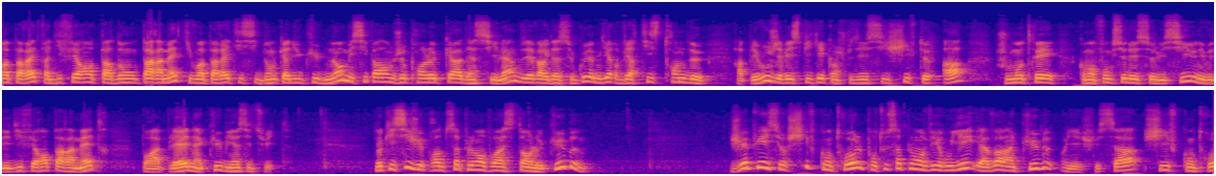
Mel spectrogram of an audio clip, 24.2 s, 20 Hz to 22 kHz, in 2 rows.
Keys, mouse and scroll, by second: 3.1-6.1 drag, 9.1 shift+a, 17.4-20.5 drag, 21.1 ctrl+shift+click.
